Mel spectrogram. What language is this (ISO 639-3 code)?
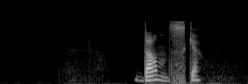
swe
